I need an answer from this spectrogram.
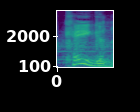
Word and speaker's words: Kagain: So here is Kagain. I'm on it. Greetings. I am Kagan. What can I do for you? Or Kagan, as he pronounces it.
